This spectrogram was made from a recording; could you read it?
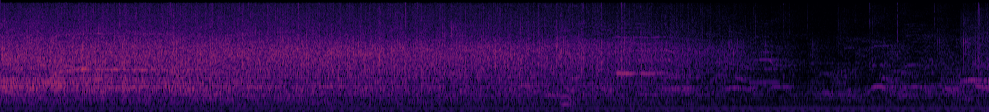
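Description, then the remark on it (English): A church audience claps loudly in praise to God, a dense, sustained burst of applause that gradually thins and fades toward the end, with a few voices and scattered claps lingering. “Ladies and gentlemen, in every church, we need to turn the mosh pits into praise pits, and we need to make sure that we're giving God more than those people out there are giving him with a hand clap of praise.”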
